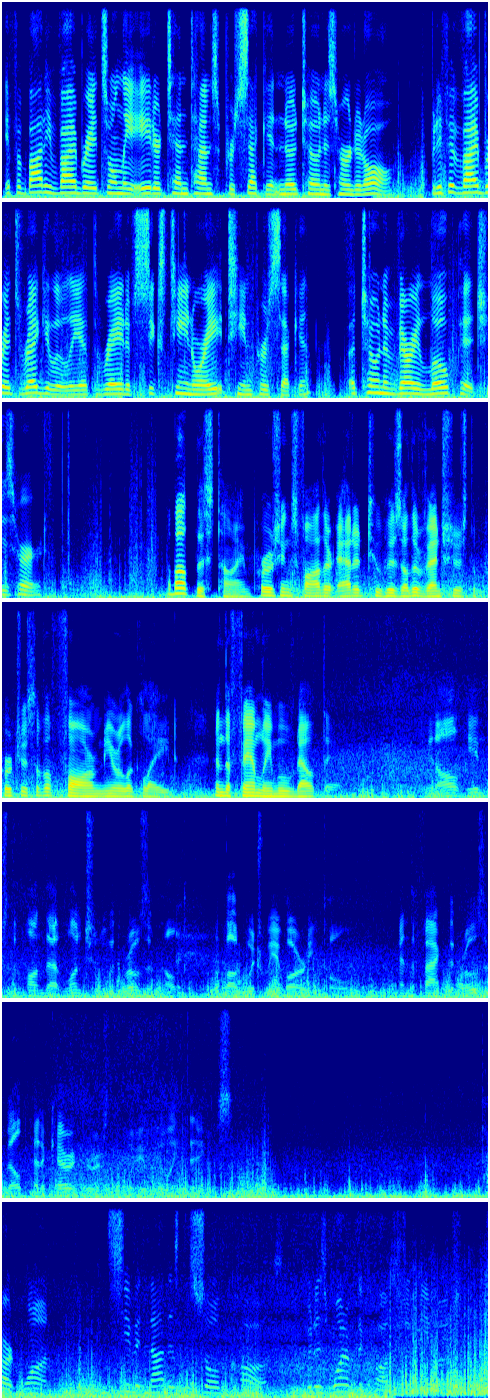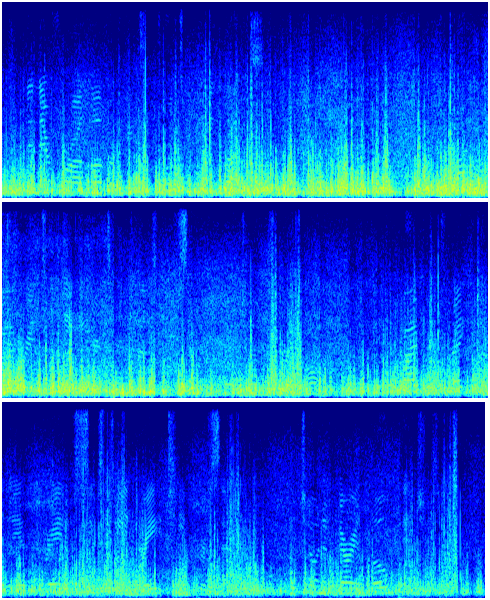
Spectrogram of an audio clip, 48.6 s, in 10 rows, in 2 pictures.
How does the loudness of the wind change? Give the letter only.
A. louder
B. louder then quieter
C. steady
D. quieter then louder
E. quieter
A.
